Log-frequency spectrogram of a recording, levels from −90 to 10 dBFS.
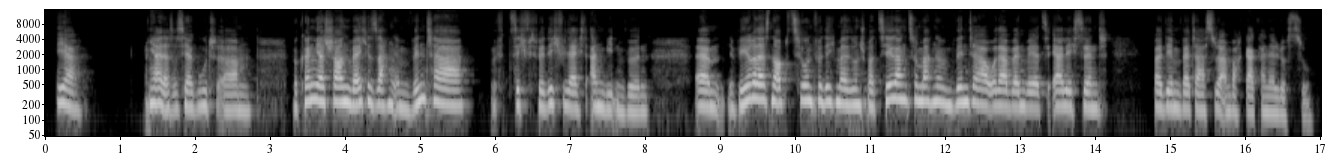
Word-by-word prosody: Ja. 190 -7 0 0.9
Ja, 215 0 +4
das 170 -2 0
ist 170 +2 -10
ja 185 -1 +1
gut, 190 +2 -5
ähm, 160 -1 -4 0.5
wir 180 - -7
können 240 +6 +2
ja 235 -2 +7
schauen, 230 -2 +4
welche 220 +3 +2
Sachen 200 -1 0
im 175 -3 -4
Winter 200 -3 +1 0.2
f - - -16
sich 200 -1 -5
für 185 -2 -2
dich 210 +2 -2
vielleicht 175 -4 -2
anbieten 170 -5 -2
würden. 150 0 -4 0.6
Ähm, 190 +1 +1
wäre 210 +11 +3
das 255 -1 +5
'ne 235 - +4
Option 215 +3 0
für 235 +1 -1
dich 225 0 0
mal 215 -3 +2
so 205 - +1
'n 205 - +2
Spaziergang 240 +7 +1
zu 240 +2 -1
machen 230 -1 +3
im 210 -4 0
Winter, 220 -4 +2
oder 190 0 +2
wenn 185 0 -1
wir 180 - -1
jetzt 175 0 -2
ehrlich 190 -1 0
sind, 175 -3 -4 0.6
bei 185 -2 0
dem 180 -1 -2
Wetter 170 -1 -1
hast 160 +2 -8
du 175 - -4
da - - +1
einfach 155 -3 -8
gar 150 -2 0
keine 150 -1 -6
Lust 140 -2 -8
zu? - - -15
195 Hz, 190 wpm, -21 LUFS, 175-220 Hz, 0.9 s, ja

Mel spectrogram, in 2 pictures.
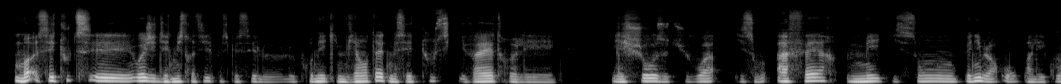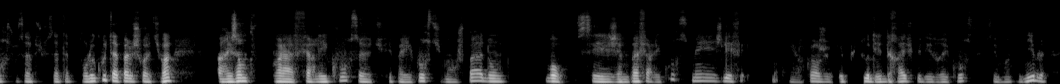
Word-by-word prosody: Moi, 165 +4 +7
c'est 175 -1 +3
toutes 190 +3 -10
ces 150 -5 +6
ouais, 160 0 +8
j'ai 145 - +3
dit: 135 0 0
«Administratif», 130 +3 0
parce 130 -3 -17
que - - -13
c'est 130 +1 -9
le 115 -1 -13
le 125 +1 -13
1er 135 +2 +1
qui 135 - -11
me 125 - +3
vient 130 +3 +4
en 135 - +5
tête, 170 +1 +4
mais 125 - +2
c'est 125 +1 -2
tout 130 +5 -14
ce 155 - -7
qui 125 - -13
va 125 +1 +2
être 135 -2 +3
les 110 -2 -8 0.6
les 125 - +1
choses 135 -1 +2
tu 120 0 -19
vois, 135 +1 -4
qui 130 - -17
sont 125 +2 -9
à 140 -1 +6
faire, 160 +4 +2
mais 135 +2 +4
qui 135 -3 -21
sont 135 0 -2
pénibles. 140 +1 +4
Alors, 125 - -4
bon, 130 -2 -6
pas 130 -1 -7
les 115 -1 -6
courses, 130 +1 -10
tout 135 - -26
ça, 130 0 -5
parce 125 0 -15
que - - -32
ça, 130 - -6
tu 130 - -14
as, - - -11
pour 130 0 -6
le 145 - +4
coup, 205 - -1
tu 165 - +3
as - - +6
pas 145 - +2
le 140 - +4
choix, 130 -2 -2
tu 130 - -18
vois? 150 +3 +4 0.4
Par 130 - -1
exemple, 150 +3 +4 0.2
voilà, 130 -2 +4
faire 135 0 -3
les 125 0 +1
courses, 175 +3 -9
heu, 125 -3 -2
tu 115 - -24
fais - - -14
pas 120 -2 -9
les 110 - -8
courses, 155 +3 -3
tu 120 -5 -21
manges 115 -2 -13
pas, 165 0 -1
donc 140 -3 -1 0.4
bon, 140 -2 +2
c'est 125 -3 -2
j'aime 115 -1 -4
pas 135 - +3
faire 135 - -6
les 110 - -14
courses, 235 0 -16
mais 160 -1 -7
je 150 - -14
les 145 - -1
fais. - - -20 0.2
Bon, - - -21
et 110 - -18
encore, 130 +6 -6
je 120 -1 -9
fais 125 - -8
plutôt 140 +2 -2
des 125 -1 -3
drives 135 +3 -4
que 135 - -13
des 120 -1 -11
vraies 115 +1 -11
courses, 150 +5 -11
c'est 120 - -16
moins 115 +1 -16
pénible, 145 +4 -3
130 Hz, 290 wpm, -23 LUFS, 125-145 Hz, 0.6 s, ouais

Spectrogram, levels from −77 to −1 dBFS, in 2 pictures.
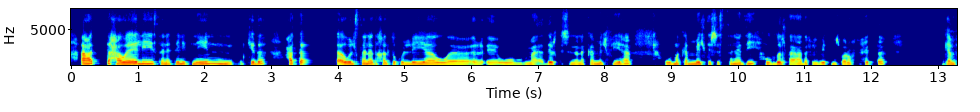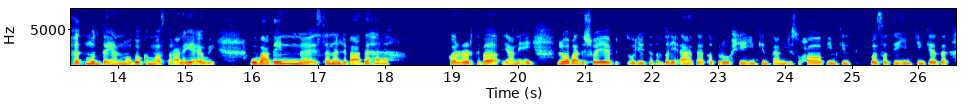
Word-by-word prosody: قعدت 275 +5 +4
حوالي 250 +2 +5
سَنتين 235 -1 -2
2 235 0 0 0.2
كده، 250 +3 0 0.3
حتى 240 0 -1 0.4
أول 235 -1 +4
سَنة 235 0 0
دخلت 230 +1 -5
كُلّية 225 0 0
و 205 -1 -1
أر 200 0 -4
آآ 200 0 -5
وما 200 0 -6
قدرتش 225 -1 -1
إن 200 - -5
أنا 205 0 -4
أكمّل 210 0 -4
فيها 235 +3 -3 0.5
وما 215 0 -1
كمّلتش 215 0 -2
السَنة 215 +2 -4
دي 235 +7 -4
وفضلت 220 +1 +1
قاعدة 210 +1 -3
في 210 - -20
البيت 205 +3 -3
مش 200 -1 -10
باروح 205 +2 -3
في - - -35
حتة، 230 +3 -4 0.9
كان 200 0 0
فات 250 +6 0
مُدة، 250 -5 +4
يعني 205 +1 -2
الموضوع 205 +3 +3
كان 240 -3 -4
مأثّر 210 +4 -2
عليّا 210 +1 +3
أوي. 190 +1 -2 0.5
وبعدين 240 +2 +6
السَنة 230 +2 +1
اللي 220 -1 +2
بعدها 250 +7 0 0.9
قررت 225 +1 +3
بقى 220 -2 +3
يعني 210 0 -2
إيه، 235 -1 0 0.4
اللي 250 +1 +6
هو 270 - +9
بعد 245 -4 +3
شوية 235 +1 +4
بتقول 230 +1 -6
لي 230 - 0
أنتِ 225 +1 -8
هتفضلي 230 0 +1
قاعدة؟ 220 0 -1
طَب 220 0 -5
روحي 230 0 -1
يمكن 230 +1 -3
تعملي 230 0 -3
صحاب، 225 -1 -1
يمكن 225 0 -2 0.3
تتبسطي، 235 -2 -1
يمكن 225 +1 -2
كذا، 235 -1 +1
225 Hz, 150 wpm, -21 LUFS, 215-235 Hz, 0.9 s, هو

